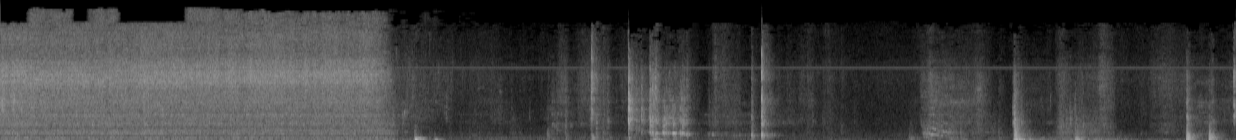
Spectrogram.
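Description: Kitchen tap water running into a plastic cup of soaking sprouting seeds, shut off suddenly about four seconds in. After that come faint scattered clicks and knocks as the cup is handled.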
